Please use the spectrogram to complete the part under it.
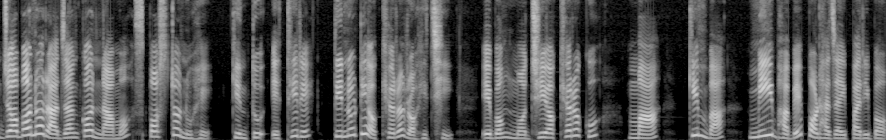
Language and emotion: Odia, neutral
